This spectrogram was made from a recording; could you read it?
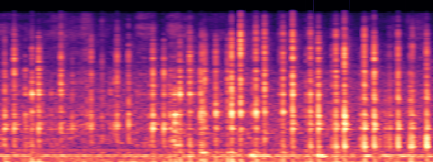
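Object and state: Pine wood board.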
